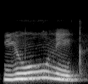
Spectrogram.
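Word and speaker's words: unique: यहां पे यूनिक जो है देखने में तो वॉल लग रहा है बट इसकी वॉल साउंड नहीं है। यूनिक यू ये ऐसे आ रहा है। ठीक है? यानी कि ये आ रहा है वाई यू। तो वाई यू तो कंसोनेंट है। कंसोनेंट साउंड है। कंसोनेंट साउंड के साथ ए आएगा। ए यूनिक।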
